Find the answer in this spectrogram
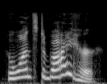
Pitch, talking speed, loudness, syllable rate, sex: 295 Hz, 280 wpm, -15 LUFS, 6.9 syllables/s, female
